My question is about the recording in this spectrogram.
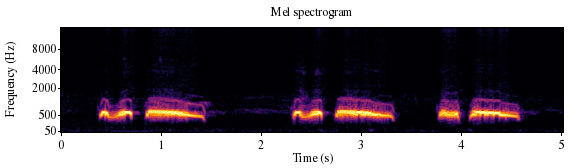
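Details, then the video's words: Spotted dove coo used as a decoy lure, described as female lure calling: three evenly spaced low phrases, each a quick bent double note leading into a sustained, gently descending hollow coo, with silence between. "Tiếng chim cu gáy mồi giọng lôi cuốn hấp dẫn đủ bài[ THÚC GÙ , GÁY GỌI ]"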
